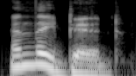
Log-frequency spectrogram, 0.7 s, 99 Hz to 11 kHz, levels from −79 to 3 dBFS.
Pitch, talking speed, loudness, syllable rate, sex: 140 Hz, 265 wpm, -16 LUFS, 5.6 syllables/s, male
